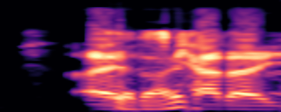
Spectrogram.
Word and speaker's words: Caday: Is it Caday? Is that how we pronounce it? Or Caday? Yeah, it's Caday, yeah, got it.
